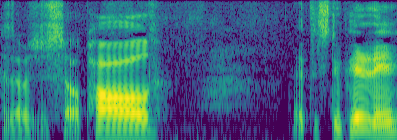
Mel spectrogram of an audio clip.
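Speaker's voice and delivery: words stretched while yawning. Explaining why a poem was written, yawning while talking. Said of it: "Sorry, yawning".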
